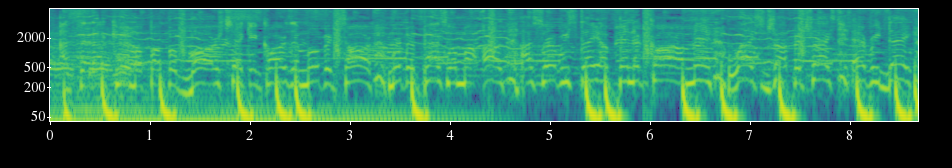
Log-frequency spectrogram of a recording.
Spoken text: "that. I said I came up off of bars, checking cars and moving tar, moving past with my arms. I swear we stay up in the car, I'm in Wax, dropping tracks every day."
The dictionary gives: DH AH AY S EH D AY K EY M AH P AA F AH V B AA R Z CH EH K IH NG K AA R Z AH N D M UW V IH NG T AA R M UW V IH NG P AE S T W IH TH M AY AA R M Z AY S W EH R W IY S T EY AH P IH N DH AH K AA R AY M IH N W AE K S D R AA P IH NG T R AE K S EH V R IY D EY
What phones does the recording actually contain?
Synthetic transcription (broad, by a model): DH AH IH S EH D AY K EY M AH P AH P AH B AA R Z CH EH K IH NG K AA R Z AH N M UW V IH NG T AA R M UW V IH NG P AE S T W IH M AY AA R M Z AY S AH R W IY S T EY AH P IH N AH K AA R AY M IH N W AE S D R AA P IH T R AE K S EH V R IY D EY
